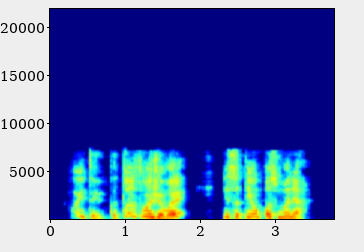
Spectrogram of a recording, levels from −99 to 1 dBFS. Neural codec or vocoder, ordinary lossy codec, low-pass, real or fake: codec, 16 kHz, 8 kbps, FunCodec, trained on LibriTTS, 25 frames a second; AAC, 32 kbps; 7.2 kHz; fake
